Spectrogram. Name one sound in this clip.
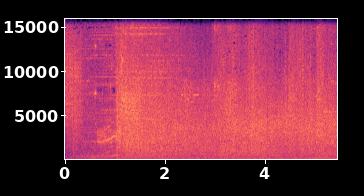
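Fiery explosions roar.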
